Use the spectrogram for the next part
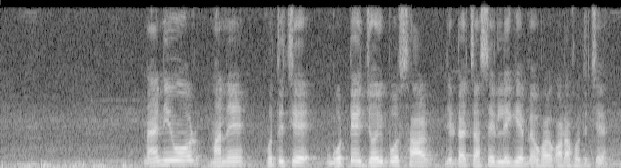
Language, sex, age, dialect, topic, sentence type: Bengali, male, 18-24, Western, agriculture, statement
